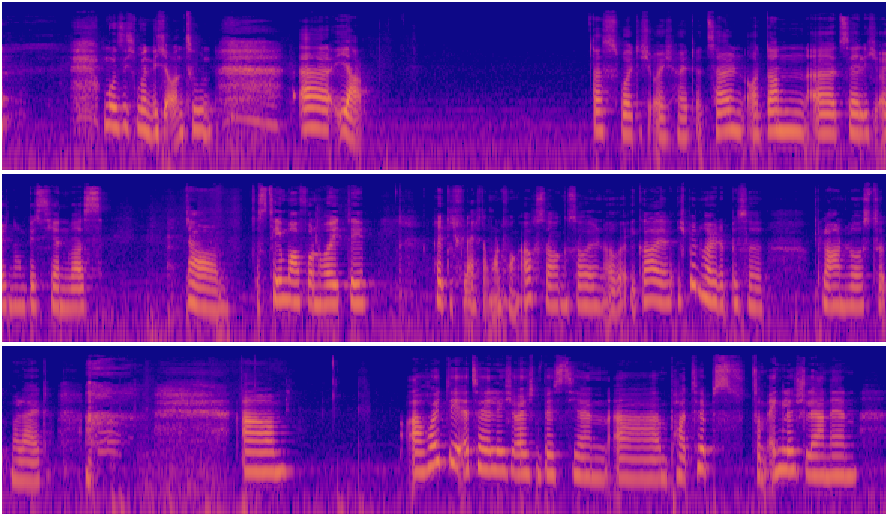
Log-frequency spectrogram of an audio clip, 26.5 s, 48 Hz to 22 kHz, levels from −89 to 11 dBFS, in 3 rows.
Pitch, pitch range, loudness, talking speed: 200 Hz, 185-225 Hz, -29 LUFS, 140 wpm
